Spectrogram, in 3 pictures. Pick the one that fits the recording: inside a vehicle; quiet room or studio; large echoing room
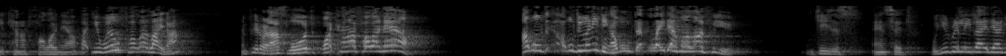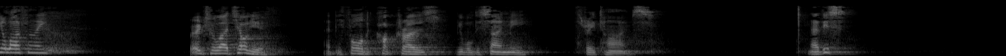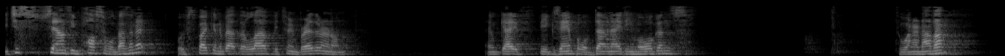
large echoing room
